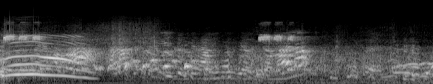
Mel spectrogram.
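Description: A pig splashing down into a pool at the foot of a slide, as people cry out, one long call falling in pitch, then chatter.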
